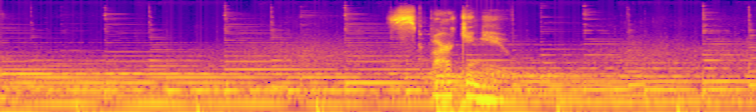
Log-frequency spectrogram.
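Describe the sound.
A steady wash of ocean surf rolls beneath a calm speaking voice, with one brief louder surge of water swelling near the middle before settling back into the soft background roar.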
